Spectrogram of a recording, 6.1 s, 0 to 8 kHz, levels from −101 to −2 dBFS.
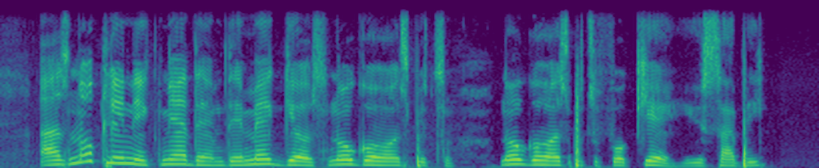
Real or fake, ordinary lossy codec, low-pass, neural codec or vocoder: real; none; 7.2 kHz; none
